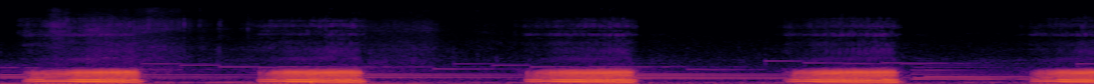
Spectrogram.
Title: Snoring Black Merle French Bulldog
